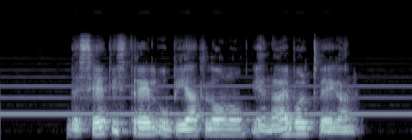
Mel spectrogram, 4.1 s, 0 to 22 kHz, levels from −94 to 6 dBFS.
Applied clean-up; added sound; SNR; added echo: none; Wind instrument, woodwind instrument; 20 dB; none.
